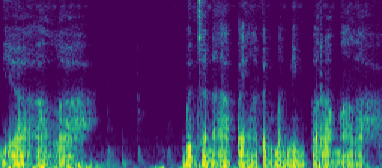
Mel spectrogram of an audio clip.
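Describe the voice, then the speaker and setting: A man at a very slow pace with very wide pitch swings, over noticeable background noise. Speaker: audiobook narrator. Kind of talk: literary audiobook reading of a short story, scripted narration. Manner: measured, even storytelling pace with a steady, expressive narrator tone.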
